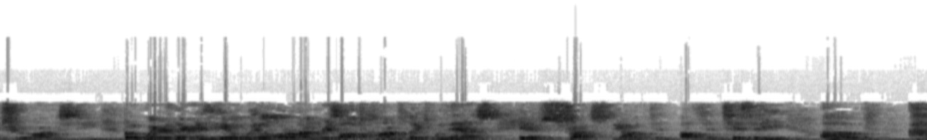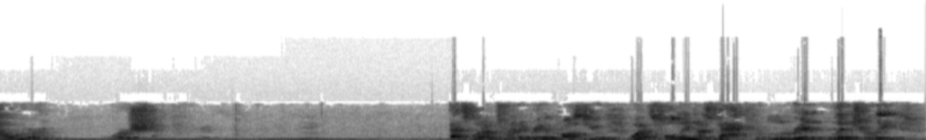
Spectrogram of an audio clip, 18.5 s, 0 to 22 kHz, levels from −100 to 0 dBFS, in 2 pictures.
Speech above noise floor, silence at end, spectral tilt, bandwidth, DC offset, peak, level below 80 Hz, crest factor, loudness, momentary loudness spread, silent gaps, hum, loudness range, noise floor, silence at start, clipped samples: 23 dB; 0 s; -5 dB/octave; 9 kHz; under 0.1%; 0 dBFS; -32 dBFS; 14 dB; -13 LUFS; 18 LU; none; none; 9 LU; -36 dBFS; 0 s; under 0.1%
